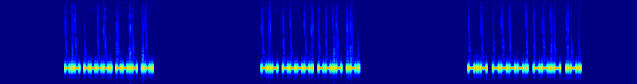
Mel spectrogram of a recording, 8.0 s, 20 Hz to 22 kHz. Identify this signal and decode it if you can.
Morse code, heard as a keyed tone, about 51 wpm, 700 Hz. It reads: K9QR K9QR K9QR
